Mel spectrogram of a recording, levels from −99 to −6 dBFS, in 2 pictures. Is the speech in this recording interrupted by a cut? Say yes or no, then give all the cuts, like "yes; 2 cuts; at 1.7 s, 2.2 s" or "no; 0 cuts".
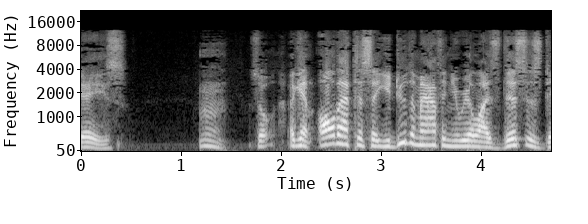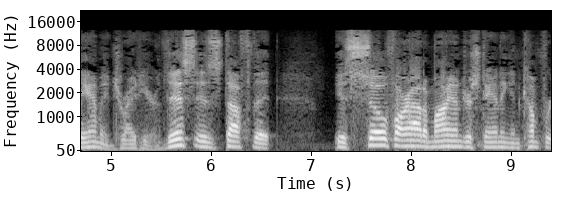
yes; 1 cut; at 1.1 s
